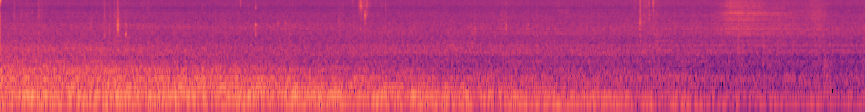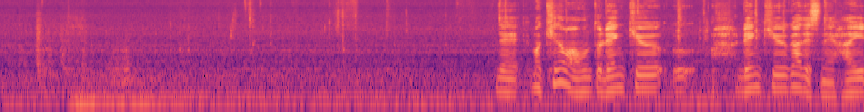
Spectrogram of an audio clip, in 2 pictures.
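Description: A car engine hums low and steady, then quietens.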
